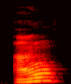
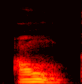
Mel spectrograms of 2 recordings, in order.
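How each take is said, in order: First: Ang said with a plain a; teacher gives the plain-vowel take. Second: Aung said with au before ng; teacher gives the au take; Icelandic au. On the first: Plain a sound. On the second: Au before ng. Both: Shown as a demonstration. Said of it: "cambia a aung".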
